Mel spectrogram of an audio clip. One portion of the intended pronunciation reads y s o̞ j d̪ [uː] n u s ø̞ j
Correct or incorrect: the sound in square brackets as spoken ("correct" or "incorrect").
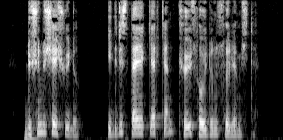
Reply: correct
